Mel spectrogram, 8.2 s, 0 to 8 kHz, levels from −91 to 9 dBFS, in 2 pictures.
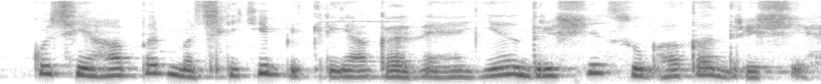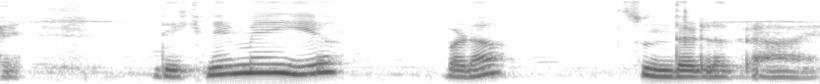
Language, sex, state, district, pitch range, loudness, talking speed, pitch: Hindi, female, Bihar, Saran, 175-255 Hz, -35 LUFS, 170 wpm, 205 Hz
